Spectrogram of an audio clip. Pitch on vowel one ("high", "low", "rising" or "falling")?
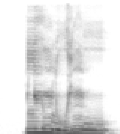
high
